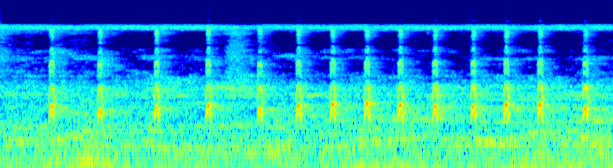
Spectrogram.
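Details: Great hornbill, a visitor at Pathanamthitta, gives a steady series of short hoarse barks, roughly three each second, over a faint hiss of background noise.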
